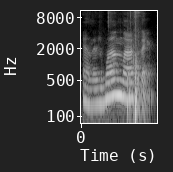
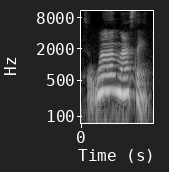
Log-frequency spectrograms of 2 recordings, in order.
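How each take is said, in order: First: Said in the usual way. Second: One last thing higher and slower, leaning on one; slow it down and lift it for a teaser; drawn-out announcement. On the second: Real, not acted. Telling viewers about the final gift, slow and higher.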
